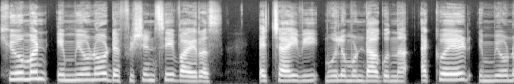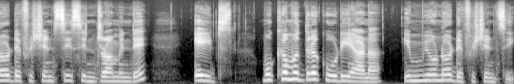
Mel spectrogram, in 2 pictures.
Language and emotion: Malayalam, neutral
